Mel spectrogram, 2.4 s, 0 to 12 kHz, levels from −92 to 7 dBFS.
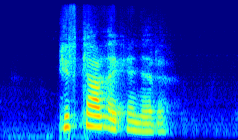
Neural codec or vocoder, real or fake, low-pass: codec, 16 kHz in and 24 kHz out, 0.6 kbps, FocalCodec, streaming, 4096 codes; fake; 10.8 kHz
